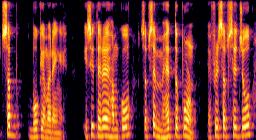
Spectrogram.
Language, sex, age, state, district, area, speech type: Hindi, male, 18-30, Rajasthan, Jaipur, urban, spontaneous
